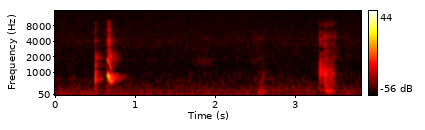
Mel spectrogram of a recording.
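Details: Hiccups: a few short, sharp gulping sounds spaced apart in a quiet room.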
